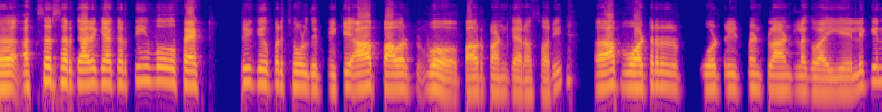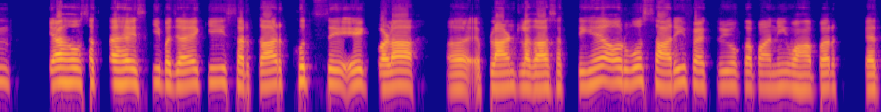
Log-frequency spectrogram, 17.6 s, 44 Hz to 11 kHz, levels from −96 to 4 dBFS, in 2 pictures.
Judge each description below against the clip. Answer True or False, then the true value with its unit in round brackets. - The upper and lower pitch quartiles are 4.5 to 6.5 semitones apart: False (3.7 semitones)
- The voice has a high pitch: False (160 Hz)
